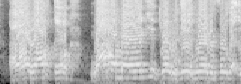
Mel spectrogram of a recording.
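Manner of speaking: high, loud Southern drawl, slow then rushed; southern drawl coach. Retold or imitated. Coach calling out to Walker in a loud Southern drawl. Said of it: "he's got a southern drawl".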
